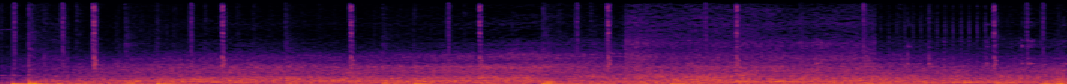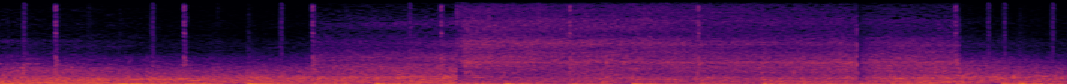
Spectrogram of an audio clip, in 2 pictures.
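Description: Steady noise of street traffic, a dense hum of passing vehicles, changing in tone a few times as the recording is cut together.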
